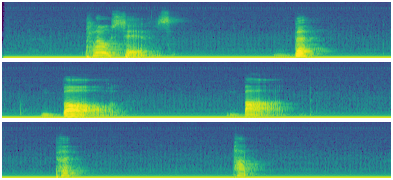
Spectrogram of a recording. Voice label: plosives; ELiX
